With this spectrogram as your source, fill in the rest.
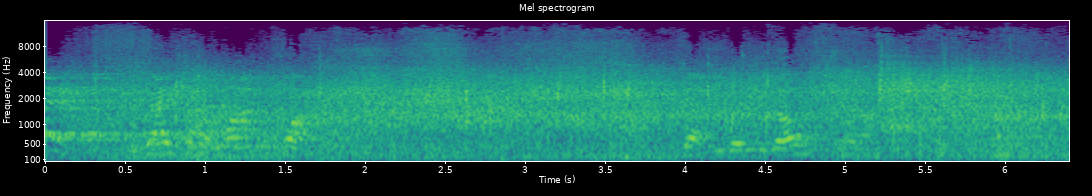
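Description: Ice skates scrape and carve across an ice rink.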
